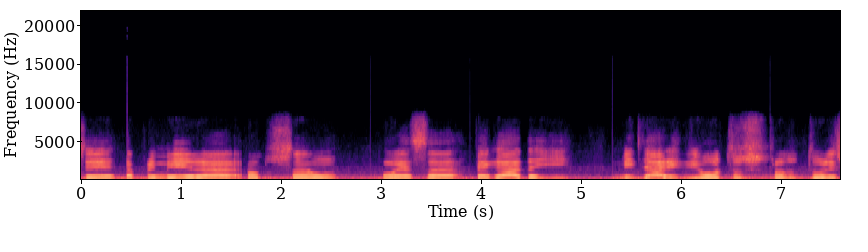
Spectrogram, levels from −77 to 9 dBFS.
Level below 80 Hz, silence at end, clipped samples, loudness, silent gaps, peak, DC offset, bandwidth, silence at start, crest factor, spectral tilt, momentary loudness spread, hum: -30 dBFS; 0 s; under 0.1%; -11 LUFS; none; 0 dBFS; under 0.1%; 8.6 kHz; 0 s; 10 dB; -5.5 dB/octave; 9 LU; none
